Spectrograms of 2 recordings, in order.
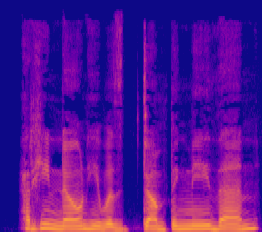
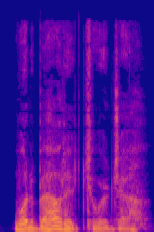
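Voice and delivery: husky; 2 semitones lower, 4 dB quieter than usual. A narrator's reading. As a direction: let the voice go husky to proposition her. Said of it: "His voice got all husky".

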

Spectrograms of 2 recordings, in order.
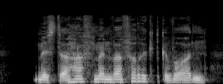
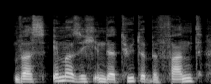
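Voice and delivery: plain reading voice

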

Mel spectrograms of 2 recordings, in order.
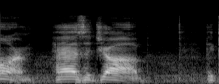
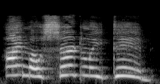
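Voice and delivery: very high, squeaky-pitched hen; high-pitched cartoon hen; Lola's hen voice; 4 dB louder than usual. A narrator's reading. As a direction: answer emphatically in a tiny high voice. Hen Lola answers in story.

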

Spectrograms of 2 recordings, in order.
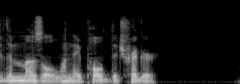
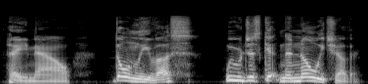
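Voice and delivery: mocking thug; 6 semitones higher than usual. Shorty mocks her leaving.

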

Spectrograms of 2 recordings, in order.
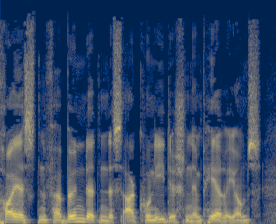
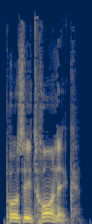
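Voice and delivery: calling out to the ship's computer; raised voice; 7 semitones higher, 4 dB louder than usual. Acted. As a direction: lift the voice to give a command. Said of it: "Rhodan erhob seine Stimme".

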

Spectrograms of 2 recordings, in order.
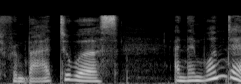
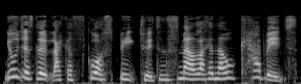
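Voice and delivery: mocking stepsister, lightly voiced; scornful Miranda; 5 semitones higher than usual. Miranda mocks Daphne before the ball, lightly scornful. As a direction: gloat over her sister, dismissive. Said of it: "snorted Miranda".

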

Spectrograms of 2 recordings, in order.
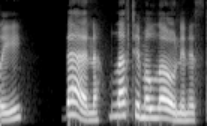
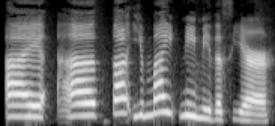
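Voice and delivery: put-on hesitant young woman; 4 semitones higher, slower than usual. A narrator's reading. Granddaughter, hesitant.

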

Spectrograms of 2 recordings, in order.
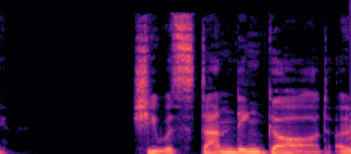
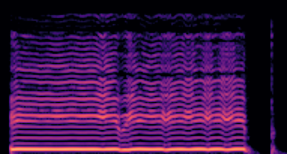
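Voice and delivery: very high, long robot beeps; foghorn-like beep; 3 dB louder than usual. A narrator's reading. A robot sounding its beep at Jake. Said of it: "A foghorn-like beep".

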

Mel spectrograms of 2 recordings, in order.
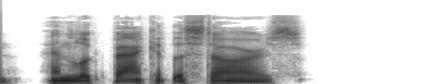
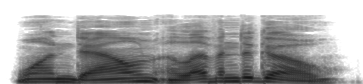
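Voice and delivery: triumphant; 6 semitones higher than usual. Acted. Hits an enemy fighter.

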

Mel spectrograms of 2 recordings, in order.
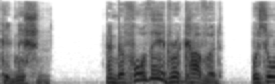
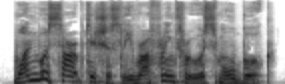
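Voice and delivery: ordinary delivery, nothing marked

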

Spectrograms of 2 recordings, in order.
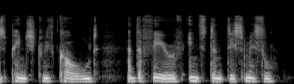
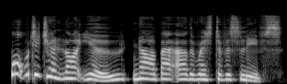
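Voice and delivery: put-on high, indignant Cockney girl; angry street-girl retort, pitched high; 7 semitones higher than usual. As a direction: throw it back at the gentleman, stung. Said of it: "she said angrily".

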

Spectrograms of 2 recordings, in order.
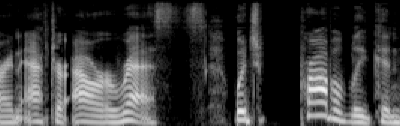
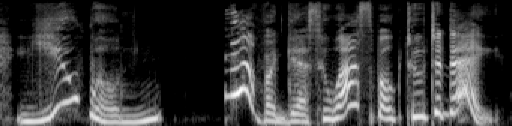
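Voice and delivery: yelp; 4 semitones higher than usual. Acted. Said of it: "my mother yelped".

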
